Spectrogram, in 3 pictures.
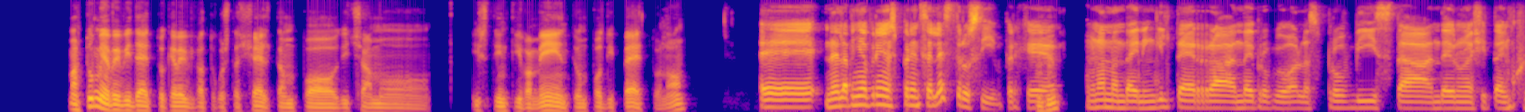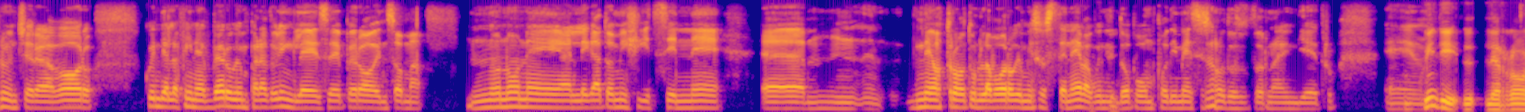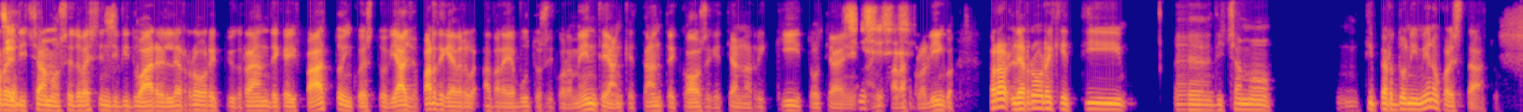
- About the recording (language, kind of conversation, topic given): Italian, podcast, Che consigli daresti a chi vuole cominciare oggi?
- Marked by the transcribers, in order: tapping; other background noise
